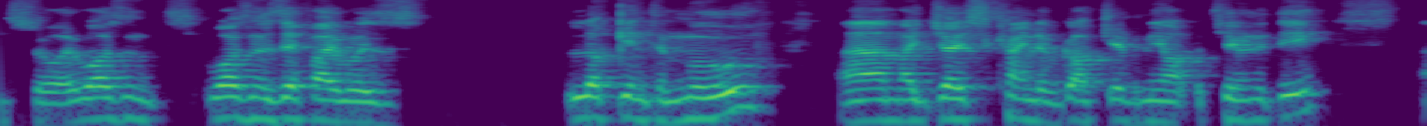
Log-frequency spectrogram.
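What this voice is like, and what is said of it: Strong Welsh accent. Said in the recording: “you obviously got a strong accent ... from Swansea in South Wales”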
